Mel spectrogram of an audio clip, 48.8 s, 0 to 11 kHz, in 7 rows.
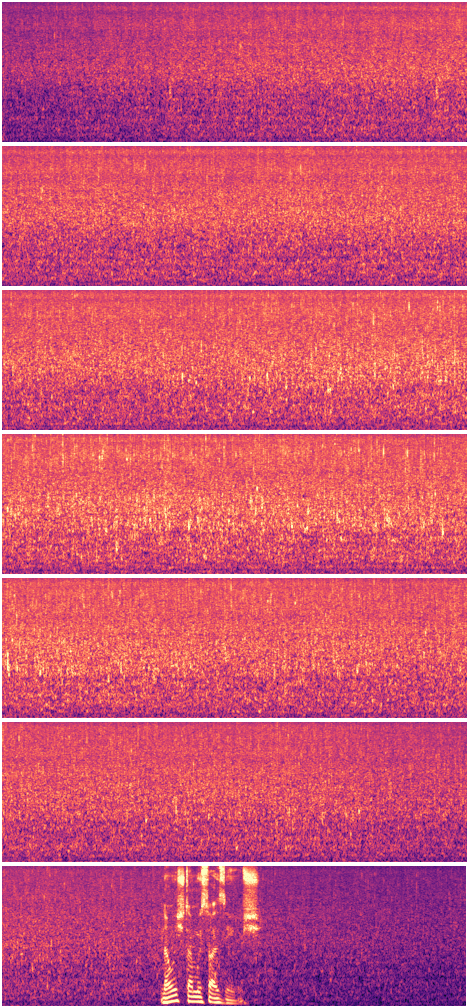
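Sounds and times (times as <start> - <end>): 
stream water flowing in forest: 0.0 - 48.8
speech: 44.3 - 45.8.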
